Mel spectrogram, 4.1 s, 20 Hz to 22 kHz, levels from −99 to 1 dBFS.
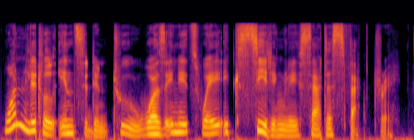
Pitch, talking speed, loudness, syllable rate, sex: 160 Hz, 145 wpm, -19 LUFS, 5.2 syllables/s, female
